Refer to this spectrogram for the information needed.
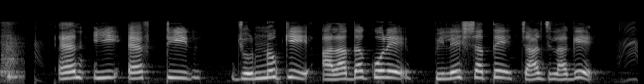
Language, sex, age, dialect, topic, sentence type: Bengali, female, 18-24, Northern/Varendri, banking, question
